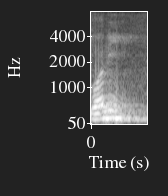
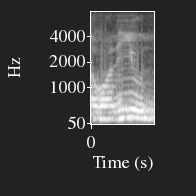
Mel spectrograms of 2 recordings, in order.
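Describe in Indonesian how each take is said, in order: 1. Kata ini terpotong setelah bunyi ni. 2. Kata ini berakhir dengan akhiran -yun yang penuh. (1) "tapi wani" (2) "bukan waniyun"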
